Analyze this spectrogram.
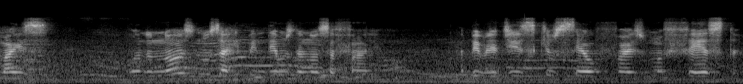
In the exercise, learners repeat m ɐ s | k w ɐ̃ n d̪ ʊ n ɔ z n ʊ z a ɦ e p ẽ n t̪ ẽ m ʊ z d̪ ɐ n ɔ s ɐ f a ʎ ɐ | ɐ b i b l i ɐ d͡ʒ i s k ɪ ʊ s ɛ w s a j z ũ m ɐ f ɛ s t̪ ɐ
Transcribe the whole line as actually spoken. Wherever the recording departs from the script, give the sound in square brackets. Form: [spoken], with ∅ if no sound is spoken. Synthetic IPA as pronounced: m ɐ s | k w ɐ̃ n d̪ ʊ n ɔ z n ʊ z a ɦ e p ẽ n [d̪] ẽ m ʊ z d̪ ɐ n ɔ s ɐ f a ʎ ɐ | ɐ b i b l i ɐ d͡ʒ i s k ɪ ʊ s ɛ w [f] a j z ũ m ɐ f ɛ s t̪ ɐ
